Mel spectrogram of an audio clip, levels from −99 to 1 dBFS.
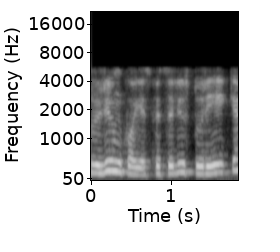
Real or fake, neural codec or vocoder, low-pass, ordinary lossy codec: real; none; 5.4 kHz; AAC, 32 kbps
